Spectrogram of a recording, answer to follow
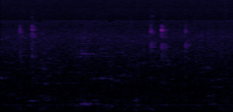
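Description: Near silence: room tone with a few very faint ticks, the clearest a little under a second in.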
